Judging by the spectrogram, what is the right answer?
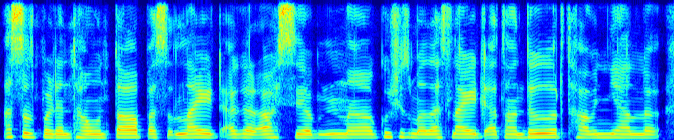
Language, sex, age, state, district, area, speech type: Kashmiri, female, 30-45, Jammu and Kashmir, Baramulla, rural, spontaneous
